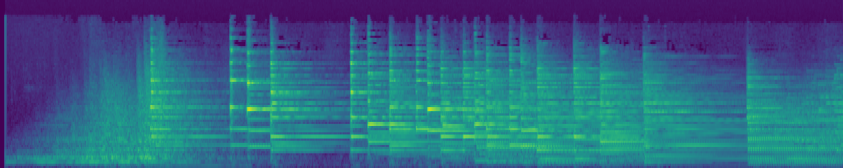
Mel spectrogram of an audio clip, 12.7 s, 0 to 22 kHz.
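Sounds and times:
Baroque music: 0:00.1 - 0:12.6.

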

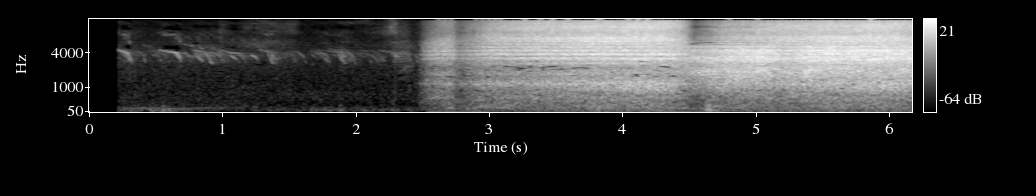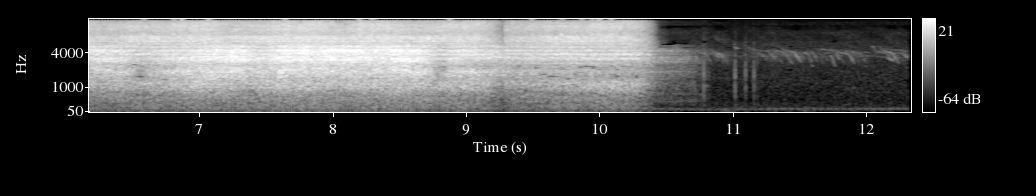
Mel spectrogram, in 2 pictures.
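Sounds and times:
anaconda hissing: 0:02.5 - 0:10.8.

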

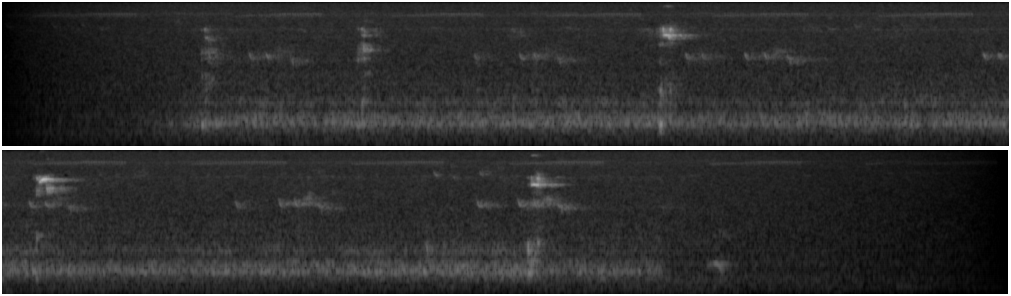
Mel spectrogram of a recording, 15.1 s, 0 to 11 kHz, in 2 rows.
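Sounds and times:
blue coua: 0:01.4 - 0:13.1.

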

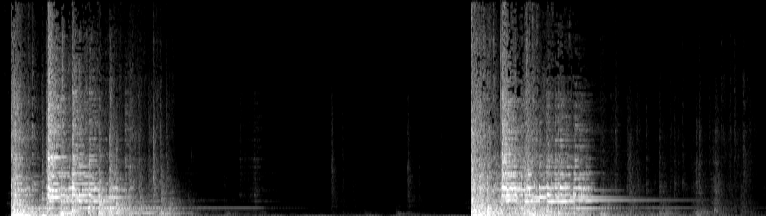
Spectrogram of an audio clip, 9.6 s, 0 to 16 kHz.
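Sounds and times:
metal debris: 0:00.0 - 0:09.5.

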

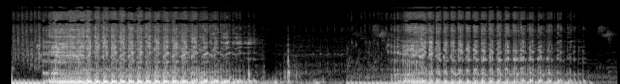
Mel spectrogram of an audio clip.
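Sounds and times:
black caiman bellowing: 0:00.1 - 0:02.7, 0:03.5 - 0:06.0.

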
